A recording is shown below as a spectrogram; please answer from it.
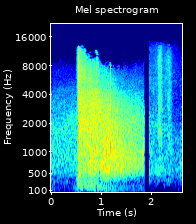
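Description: A single sharp rifle shot fired at a turkey while hunting cracks loud and close, followed by a lingering rushing decay and then faint outdoor noise.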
